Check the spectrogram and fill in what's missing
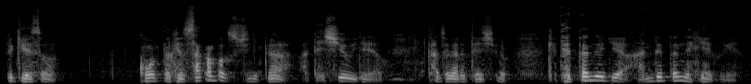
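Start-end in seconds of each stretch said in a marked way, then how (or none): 3.0-3.4 low murmured Chungcheong "아, 됐슈"; a lightly done Chungcheong brush-off, dropped low; Chungcheong dialect. Retold or imitated. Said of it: "충청도 말에 이거 있잖아요". (충청도 사투리로 낮게 툭)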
